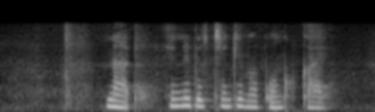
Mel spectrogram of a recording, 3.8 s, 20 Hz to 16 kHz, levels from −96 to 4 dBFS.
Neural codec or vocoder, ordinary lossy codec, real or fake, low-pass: codec, 16 kHz, 1.1 kbps, Voila-Tokenizer; none; fake; 7.2 kHz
